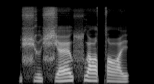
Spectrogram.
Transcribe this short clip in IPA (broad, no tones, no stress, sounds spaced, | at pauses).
ɕ ʏ ɕ æ sʷ ɛ tˤ e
